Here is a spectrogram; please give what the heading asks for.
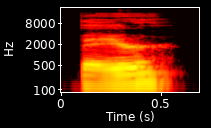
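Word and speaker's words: Bexar: Bayer. It is spelled B-E-X-A-R.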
